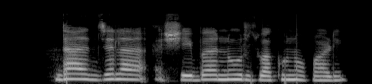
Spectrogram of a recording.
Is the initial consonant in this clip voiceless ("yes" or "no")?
no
